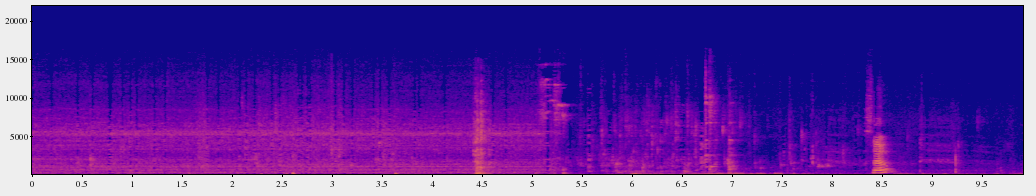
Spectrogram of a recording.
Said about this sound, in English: Do not skip it. I don't know how much clearer I can be with that. Because, see, you're going to have little bits like this in there. So that's why you have to strain it.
